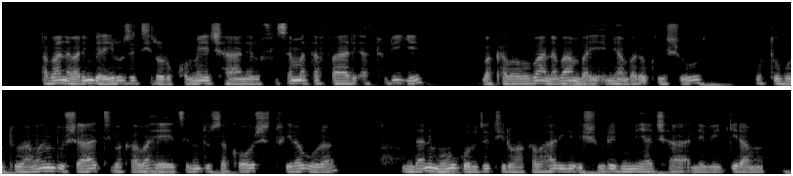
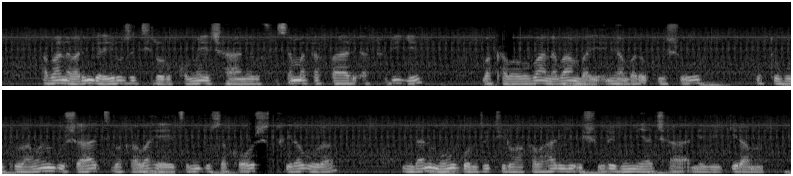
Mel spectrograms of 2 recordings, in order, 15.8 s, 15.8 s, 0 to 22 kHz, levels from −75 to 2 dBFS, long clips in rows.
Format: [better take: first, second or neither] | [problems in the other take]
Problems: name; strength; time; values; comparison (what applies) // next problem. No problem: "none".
first | background sound (Tools); 17 dB below the speech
